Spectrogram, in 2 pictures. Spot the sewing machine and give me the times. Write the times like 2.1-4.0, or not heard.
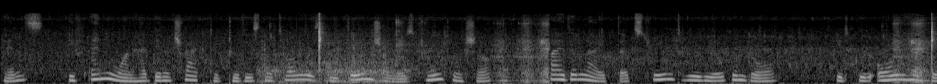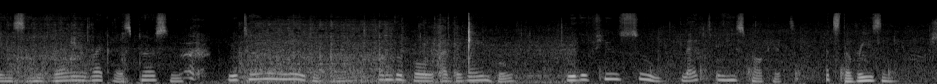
2.5-5.5, 8.9-15.2.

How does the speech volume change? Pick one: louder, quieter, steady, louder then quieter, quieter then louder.
steady.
